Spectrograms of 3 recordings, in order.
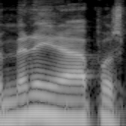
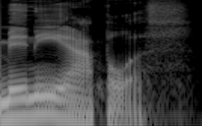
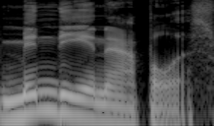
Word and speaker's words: Minneapolis: it one more time Minneapolis Minneapolis am I saying it wrong yeah you said you said Indianapolis which is what people do all the time wait let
